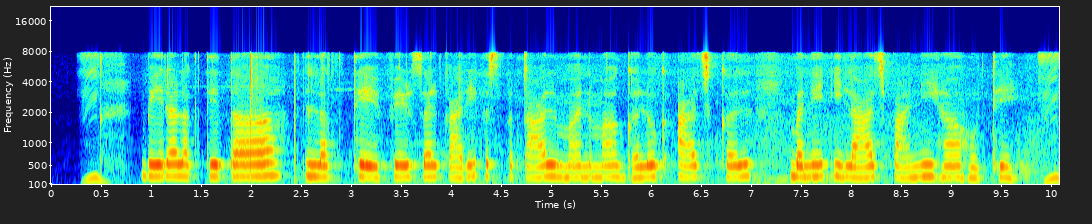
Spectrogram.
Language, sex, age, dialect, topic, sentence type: Chhattisgarhi, female, 18-24, Western/Budati/Khatahi, banking, statement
